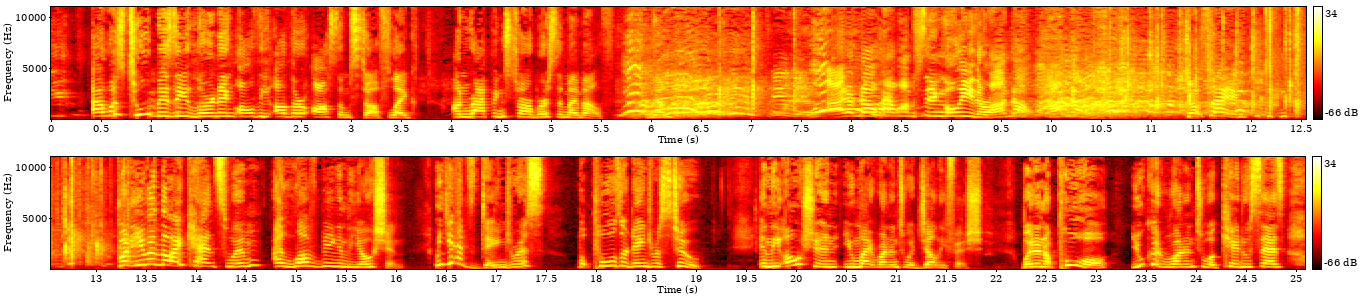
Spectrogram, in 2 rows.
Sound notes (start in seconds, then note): 5.6 cheering; 9.6 chuckles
